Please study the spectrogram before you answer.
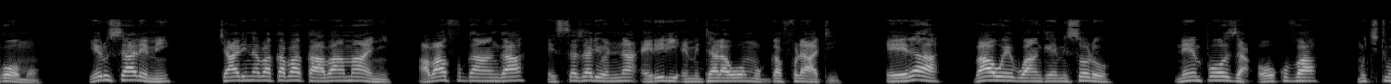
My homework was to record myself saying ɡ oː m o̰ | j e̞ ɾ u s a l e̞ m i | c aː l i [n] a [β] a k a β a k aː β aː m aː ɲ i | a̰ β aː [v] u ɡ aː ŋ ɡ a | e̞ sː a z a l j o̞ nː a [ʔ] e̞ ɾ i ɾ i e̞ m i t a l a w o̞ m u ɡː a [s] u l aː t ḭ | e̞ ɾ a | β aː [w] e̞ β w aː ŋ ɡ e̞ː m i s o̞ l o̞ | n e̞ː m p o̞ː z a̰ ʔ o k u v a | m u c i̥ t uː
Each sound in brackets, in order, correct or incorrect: correct, correct, incorrect: f, correct, incorrect: f, correct

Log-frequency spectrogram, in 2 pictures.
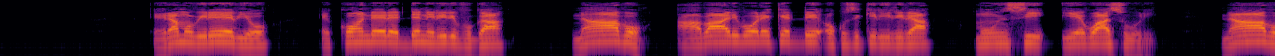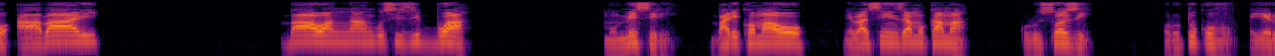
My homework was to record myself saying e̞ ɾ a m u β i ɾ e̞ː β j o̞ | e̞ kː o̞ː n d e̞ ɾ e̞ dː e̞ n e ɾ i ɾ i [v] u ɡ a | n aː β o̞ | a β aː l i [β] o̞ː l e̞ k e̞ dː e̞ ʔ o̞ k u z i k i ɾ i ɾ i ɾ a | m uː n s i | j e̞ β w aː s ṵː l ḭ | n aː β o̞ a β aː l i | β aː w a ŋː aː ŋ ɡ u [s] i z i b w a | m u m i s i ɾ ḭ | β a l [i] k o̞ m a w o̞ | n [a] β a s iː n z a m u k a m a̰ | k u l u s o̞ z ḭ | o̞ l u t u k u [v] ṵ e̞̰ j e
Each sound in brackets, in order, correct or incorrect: correct, correct, correct, correct, incorrect: e, correct

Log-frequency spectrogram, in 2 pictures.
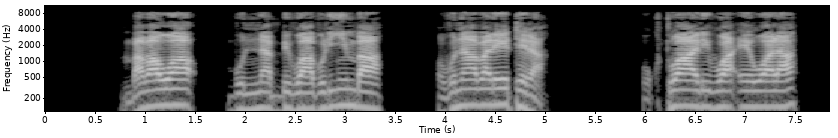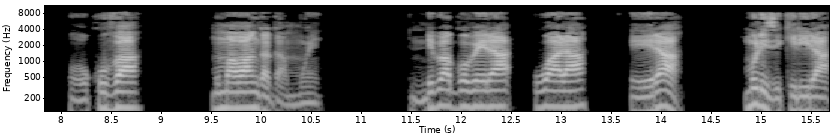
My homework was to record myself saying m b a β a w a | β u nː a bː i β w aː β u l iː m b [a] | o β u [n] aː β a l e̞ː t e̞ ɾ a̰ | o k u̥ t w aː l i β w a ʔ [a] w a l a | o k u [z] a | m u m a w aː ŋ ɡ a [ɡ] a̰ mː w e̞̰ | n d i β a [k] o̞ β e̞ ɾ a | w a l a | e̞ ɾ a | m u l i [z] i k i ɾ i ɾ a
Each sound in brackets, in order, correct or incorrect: correct, correct, incorrect: e, incorrect: v, correct, incorrect: ɡ, correct

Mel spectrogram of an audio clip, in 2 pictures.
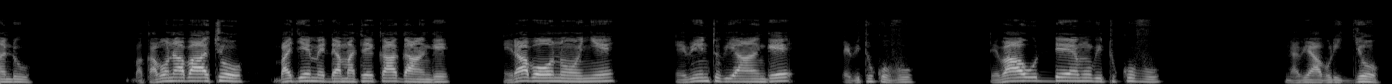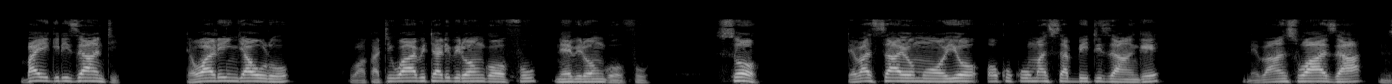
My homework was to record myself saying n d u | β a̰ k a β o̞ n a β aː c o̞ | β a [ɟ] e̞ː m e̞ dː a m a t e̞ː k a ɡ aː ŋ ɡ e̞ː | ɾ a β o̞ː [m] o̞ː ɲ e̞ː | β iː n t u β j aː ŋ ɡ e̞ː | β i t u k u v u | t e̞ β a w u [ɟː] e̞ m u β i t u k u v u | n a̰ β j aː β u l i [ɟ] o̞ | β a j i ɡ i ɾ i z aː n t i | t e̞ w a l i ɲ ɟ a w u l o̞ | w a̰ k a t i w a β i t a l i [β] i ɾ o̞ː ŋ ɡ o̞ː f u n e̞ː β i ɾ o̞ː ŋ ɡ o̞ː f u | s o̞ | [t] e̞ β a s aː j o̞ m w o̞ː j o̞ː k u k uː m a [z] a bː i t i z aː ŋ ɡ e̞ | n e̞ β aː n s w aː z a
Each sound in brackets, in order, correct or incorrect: correct, incorrect: n, incorrect: dː, incorrect: ɟː, correct, correct, incorrect: s

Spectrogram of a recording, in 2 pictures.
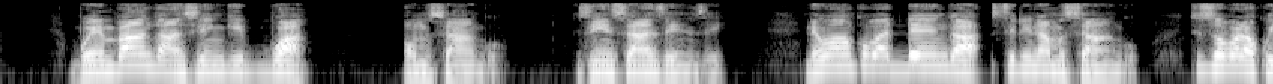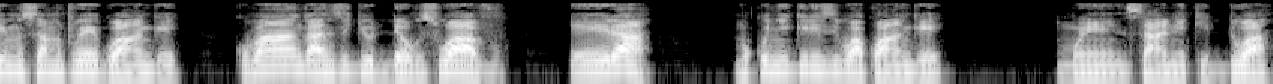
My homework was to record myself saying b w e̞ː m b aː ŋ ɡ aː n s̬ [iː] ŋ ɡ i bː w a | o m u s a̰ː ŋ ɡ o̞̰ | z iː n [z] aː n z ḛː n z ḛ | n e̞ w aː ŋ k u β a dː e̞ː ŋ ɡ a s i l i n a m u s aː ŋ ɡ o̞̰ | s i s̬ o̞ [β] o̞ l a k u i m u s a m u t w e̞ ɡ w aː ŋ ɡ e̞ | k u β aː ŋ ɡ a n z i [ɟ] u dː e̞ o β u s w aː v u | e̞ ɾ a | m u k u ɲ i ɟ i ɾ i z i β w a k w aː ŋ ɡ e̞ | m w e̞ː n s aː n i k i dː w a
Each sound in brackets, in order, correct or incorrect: correct, incorrect: s, correct, correct

